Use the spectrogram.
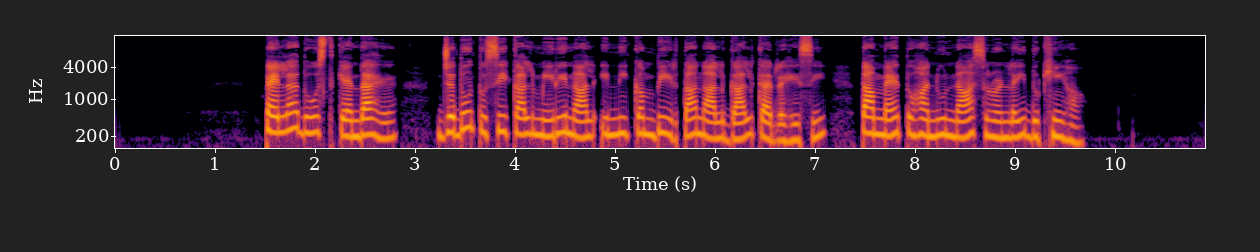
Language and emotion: Punjabi, sad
